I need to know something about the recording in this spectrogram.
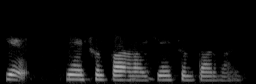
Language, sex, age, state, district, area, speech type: Kashmiri, female, 45-60, Jammu and Kashmir, Anantnag, rural, conversation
